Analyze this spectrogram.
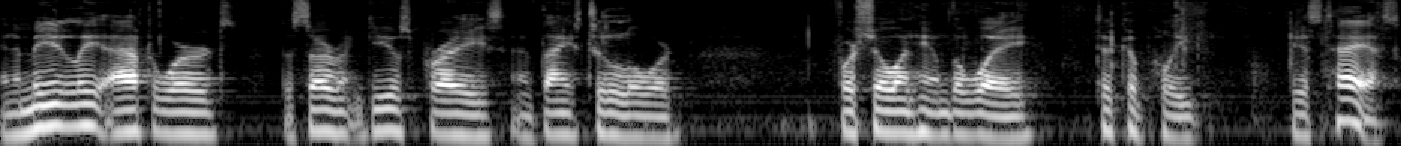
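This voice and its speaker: A soft-spoken man with a Southern US accent, fairly low pitch, fairly even intonation and a fairly slow pace broken by long, frequent pauses. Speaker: Sunday school teacher. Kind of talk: Bible lesson. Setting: church with microphone.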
